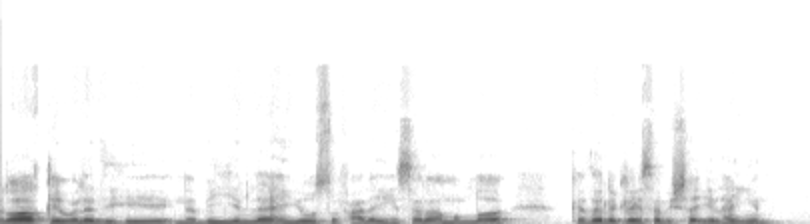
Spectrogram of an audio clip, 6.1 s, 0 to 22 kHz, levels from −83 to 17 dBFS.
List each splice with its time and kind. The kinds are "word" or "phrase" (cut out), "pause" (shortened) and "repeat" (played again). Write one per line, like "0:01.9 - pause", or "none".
none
